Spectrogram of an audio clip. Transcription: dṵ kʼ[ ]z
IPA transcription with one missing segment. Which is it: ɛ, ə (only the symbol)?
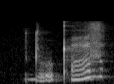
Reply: ɛ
